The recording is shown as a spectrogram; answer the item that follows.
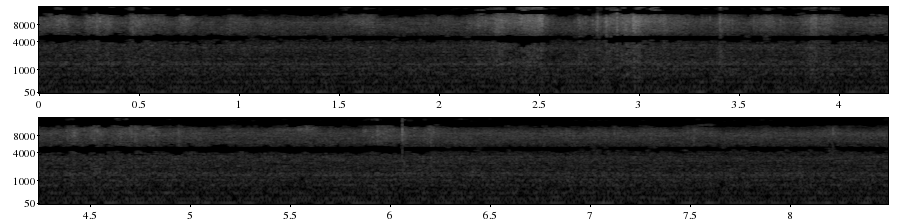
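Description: Faint steady background hum and hiss, with soft rustling from a thin paper napkin being unfolded and laid flat on a table.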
